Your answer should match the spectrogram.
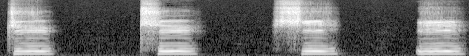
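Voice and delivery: Zhi Chi Shi Ri drawn out on a level tone; read-after-me pronunciation. Shown as a demonstration. Teacher has learners read after her, drawn-out demo. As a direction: model each Mandarin syllable, pausing for repeats. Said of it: "you may read after me".

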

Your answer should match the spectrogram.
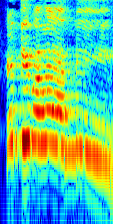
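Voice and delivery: high, loud storybook hurrah; cheering shout. A narrator's reading. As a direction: whoop it like a whole crowd cheering. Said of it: "gridano tutti". (evviva gridato, acuto ed esultante)

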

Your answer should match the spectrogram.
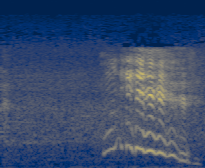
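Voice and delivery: high squealing mock neigh; whinny like a horse for a laugh. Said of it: "That was my horse impression".

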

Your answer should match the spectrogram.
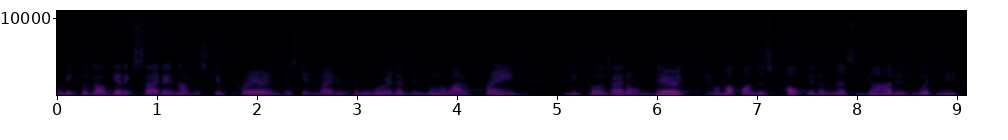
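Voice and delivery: ordinary talk

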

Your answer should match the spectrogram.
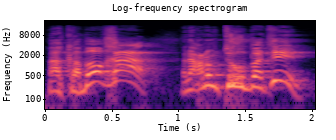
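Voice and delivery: high, loud mock offence; indignant retort. Father boasts about watching television, loud mock indignation. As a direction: proudly shout it back.

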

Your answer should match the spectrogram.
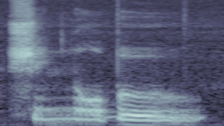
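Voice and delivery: high, loud, drawn-out name; wailing call. A narrator's reading. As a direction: wail after the departing girlfriend. Hero calls after departing girlfriend.

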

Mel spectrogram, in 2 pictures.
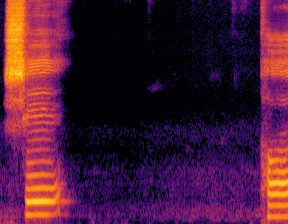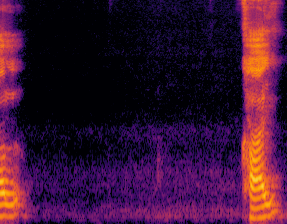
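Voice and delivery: each word set apart by long pauses; slow dictation. Shown as a demonstration. Teacher dictating sentence three to pupils, slow word by word. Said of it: "তিন নম্বরে".

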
